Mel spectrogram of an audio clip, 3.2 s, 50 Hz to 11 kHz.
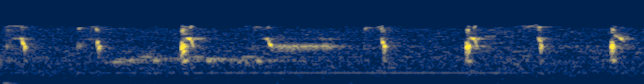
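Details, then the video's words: Peregrine falcon at Trzebież, Poland, 26 March 2021, heard more distantly: scattered harsh, rasping notes at uneven intervals, with a drawn-out grating note midway and a low background rumble. "Sokoły wędrowne Trzebież (PL) 2021.03.26 - Forest nawołuje"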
